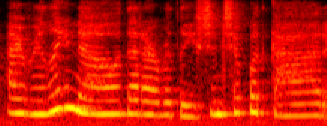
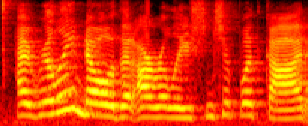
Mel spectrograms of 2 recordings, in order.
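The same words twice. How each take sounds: First: It is said in a put-on imitating voice. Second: It is read in the speaker's ordinary voice.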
